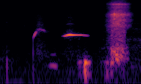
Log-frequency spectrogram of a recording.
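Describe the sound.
A person whistles a quick little phrase: a short upward slide, then a clear held note, followed by a sharp breathy burst of noise. No talking.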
